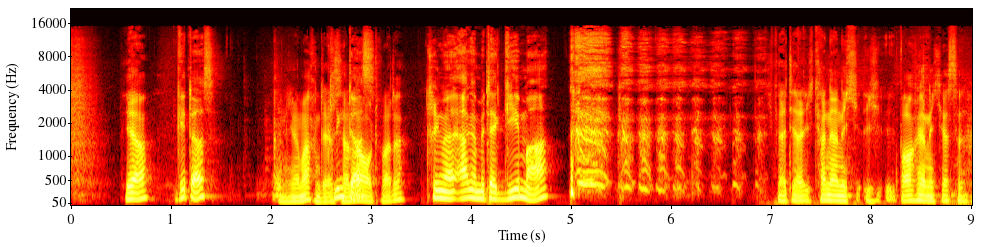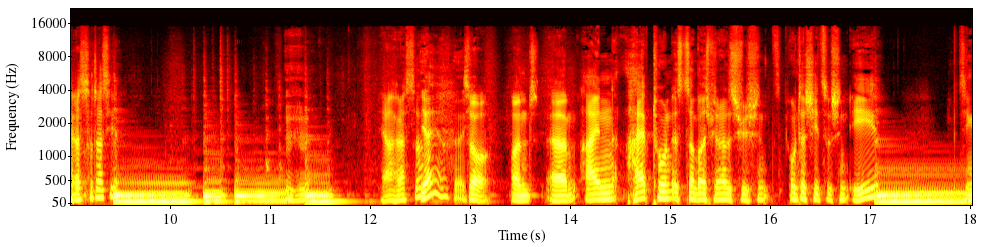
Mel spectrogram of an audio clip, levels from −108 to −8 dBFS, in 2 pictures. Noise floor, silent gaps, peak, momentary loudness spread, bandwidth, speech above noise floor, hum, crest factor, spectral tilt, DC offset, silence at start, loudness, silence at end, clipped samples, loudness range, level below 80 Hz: -52 dBFS; none; -4 dBFS; 13 LU; 15 kHz; 30 dB; none; 18 dB; -6.5 dB/octave; under 0.1%; 0 s; -23 LUFS; 0 s; under 0.1%; 4 LU; -34 dBFS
